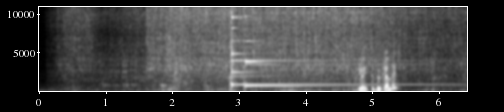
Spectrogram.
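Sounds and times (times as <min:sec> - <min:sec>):
tap water running into a sink while washing dishes: 0:00.2 - 0:02.9
two-note doorbell chime: 0:02.9 - 0:06.4
speech: 0:04.8 - 0:05.5.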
